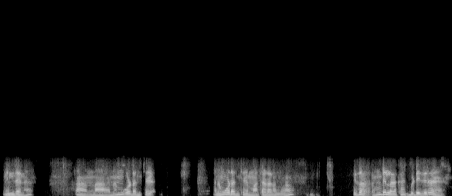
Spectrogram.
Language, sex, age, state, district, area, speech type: Kannada, male, 18-30, Karnataka, Koppal, rural, conversation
